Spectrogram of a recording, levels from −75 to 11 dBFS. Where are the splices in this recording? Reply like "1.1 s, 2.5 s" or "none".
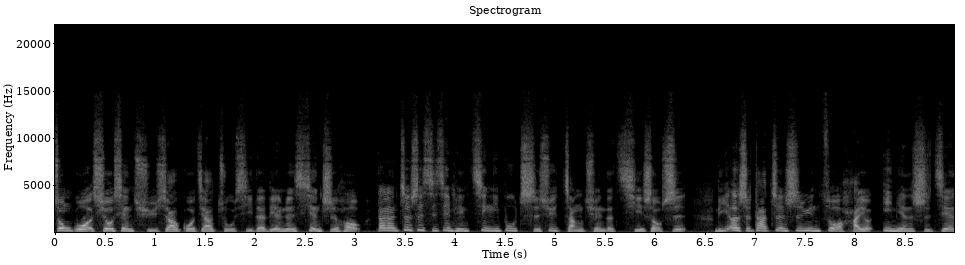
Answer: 6.6 s

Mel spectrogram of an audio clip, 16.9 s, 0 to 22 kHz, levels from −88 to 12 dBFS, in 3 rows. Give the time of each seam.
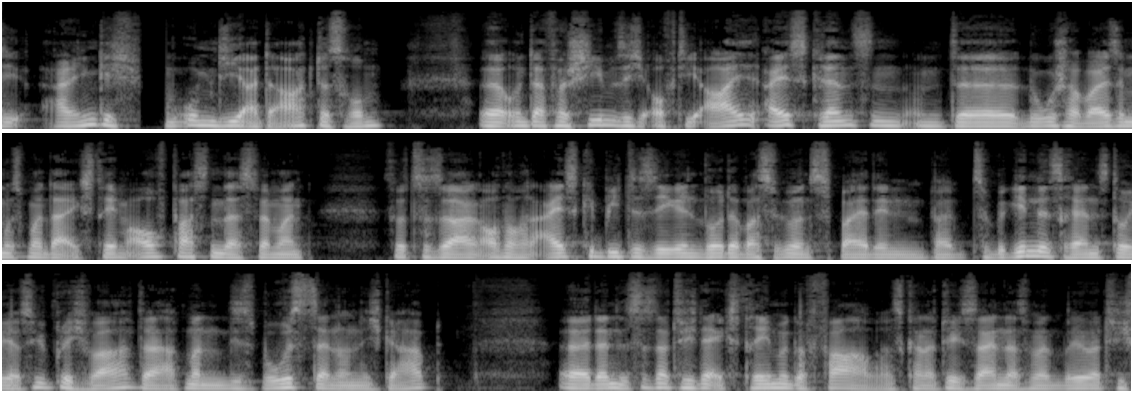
none

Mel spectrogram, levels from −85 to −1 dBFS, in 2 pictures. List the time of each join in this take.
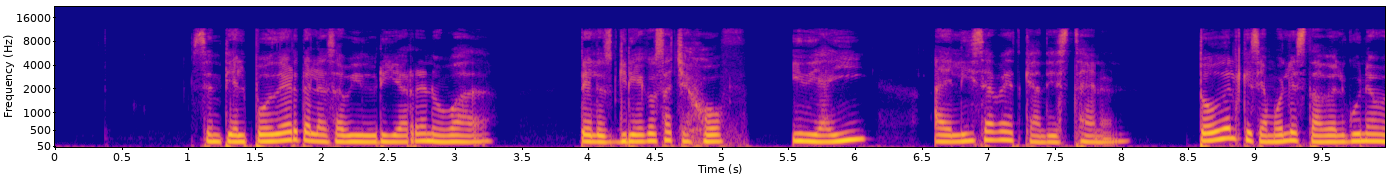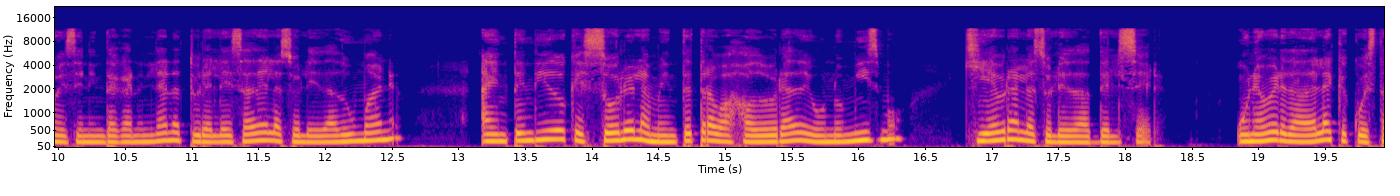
none

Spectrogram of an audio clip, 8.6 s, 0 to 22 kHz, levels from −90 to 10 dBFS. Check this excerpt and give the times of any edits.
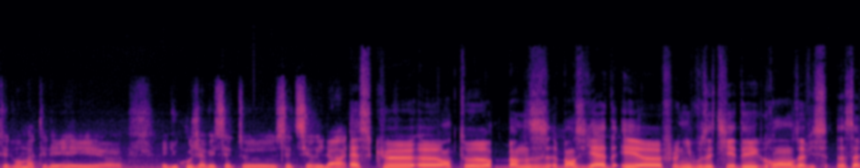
3.4 s, 4.9 s

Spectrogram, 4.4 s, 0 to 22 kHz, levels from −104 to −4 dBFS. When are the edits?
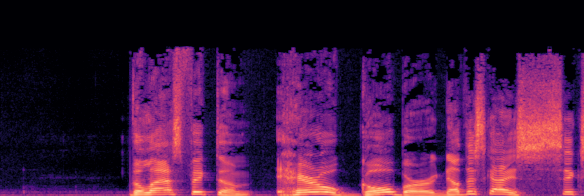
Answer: none

